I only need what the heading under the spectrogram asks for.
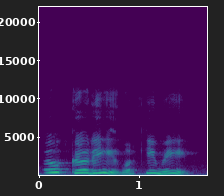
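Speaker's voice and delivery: high, loud sarcastic glee; mock delight. Caged prisoner answers the hag's summons, with loud mock delight. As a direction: play up fake excitement, pitched well up.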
